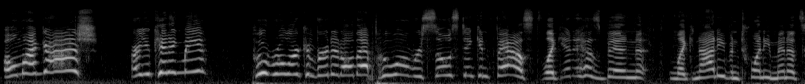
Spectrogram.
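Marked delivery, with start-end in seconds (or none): 0.0-5.4 high, excited disbelief; amazed exclaiming. Real, not acted. Gamer amazed the beetle converted the poo so fast, high pitched. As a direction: gush with astonishment.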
